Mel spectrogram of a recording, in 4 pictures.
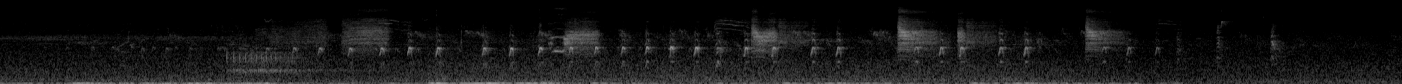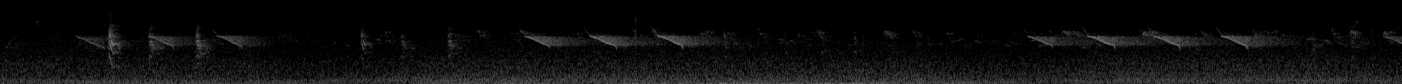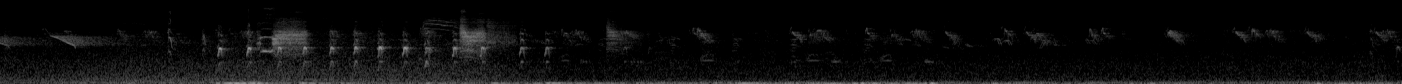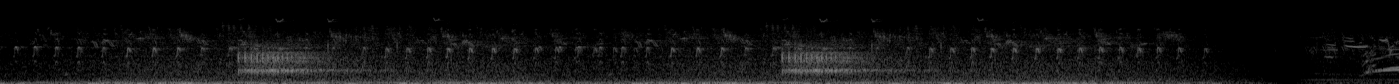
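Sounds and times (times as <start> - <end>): harsh low bird calls: 41.9 - 54.2.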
